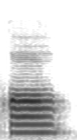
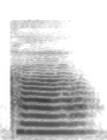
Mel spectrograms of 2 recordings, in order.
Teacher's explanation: masuk ke bagian pangkal lidah Paling dalam ada ko ah depan sedikit ka ya punya percikan udara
